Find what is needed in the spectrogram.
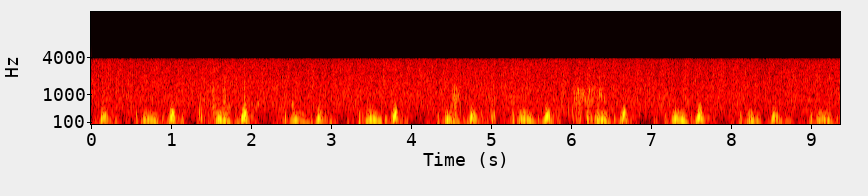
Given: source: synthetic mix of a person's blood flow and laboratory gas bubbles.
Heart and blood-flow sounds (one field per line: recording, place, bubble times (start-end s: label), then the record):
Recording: Doppler ultrasound of blood flow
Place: precordium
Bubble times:
1.31-1.42 s: bubbles
1.49-1.75 s: bubbles
2.50-2.55 s: bubbles
4.49-4.62 s: bubbles
4.98-5.07 s: bubbles
5.21-5.48 s: bubbles
5.95-6.44 s: bubbles
From the record:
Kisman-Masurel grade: 121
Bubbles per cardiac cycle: 1 to 2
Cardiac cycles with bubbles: 10 to 50%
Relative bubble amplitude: barely perceptible (0.100 to 0.250)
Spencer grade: 2 (many but less than half of the cardiac periods contain bubble signals, singularly or in groups)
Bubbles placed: only in the low amplitude regions of the cardiac cycle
